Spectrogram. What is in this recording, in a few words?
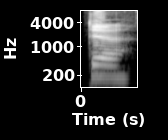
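"de", Cantonese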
